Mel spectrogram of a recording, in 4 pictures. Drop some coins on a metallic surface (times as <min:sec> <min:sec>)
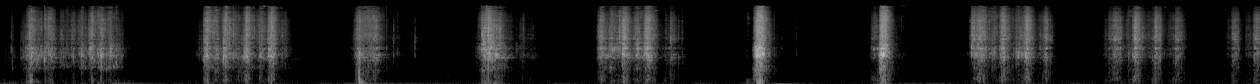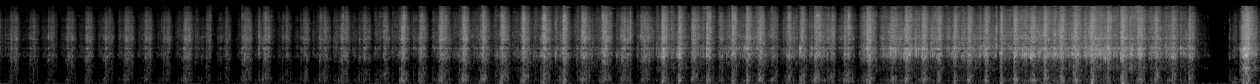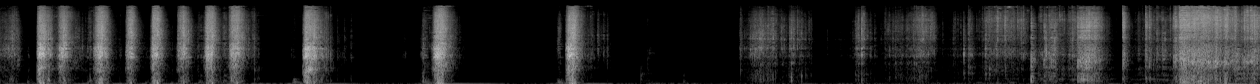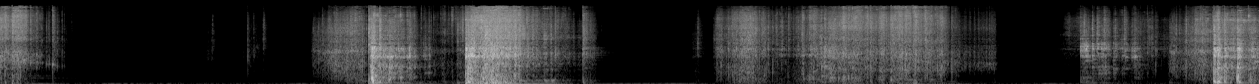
0:32.7 0:38.5, 0:40.3 0:43.8, 0:45.8 0:47.8, 0:48.6 0:50.3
